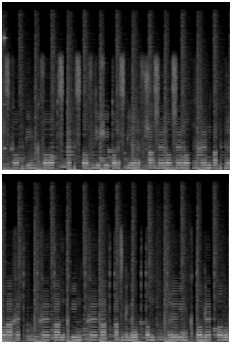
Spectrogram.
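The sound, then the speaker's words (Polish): A video game level-complete sound effect from the game's sound test, which plays when the level is finished after all enemies are defeated: a loud, upbeat electronic jingle with a steady pounding beat, repeated downward-sweeping bass hits and bright chiming tones, playing without any talking. “To jest taki dźwięk, który to oznacza.”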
